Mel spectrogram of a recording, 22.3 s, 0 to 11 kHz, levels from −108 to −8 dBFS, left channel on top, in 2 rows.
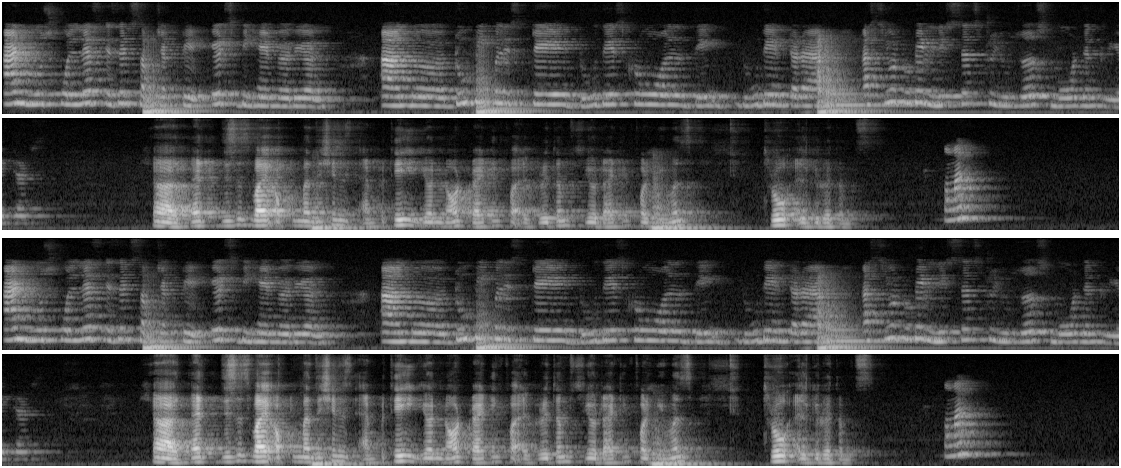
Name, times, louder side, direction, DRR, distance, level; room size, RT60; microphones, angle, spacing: voice 1, 0.0-3.4 3.8-11.5 20.6-20.9, left 1 dB, 20° left, 3.2 m, -44 dB
sound 1, 1.4-2.2 4.7-5.5 8.1-9.3 14.2-14.9 17.6-18.5, equal, 35° left, 2.0 m, -42 dB
voice 2, 12.7-18.0 18.9-19.7, right 2 dB, 50° right, 1.5 m, -35 dB
24.0 x 18.5 x 7.3 m
head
